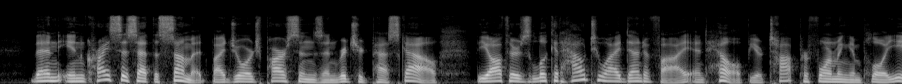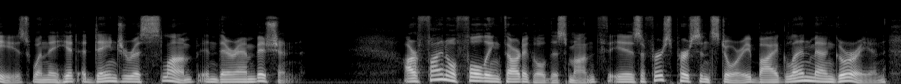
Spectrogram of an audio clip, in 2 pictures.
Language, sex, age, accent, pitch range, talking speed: English, male, 40-59, American, 100-145 Hz, 155 wpm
